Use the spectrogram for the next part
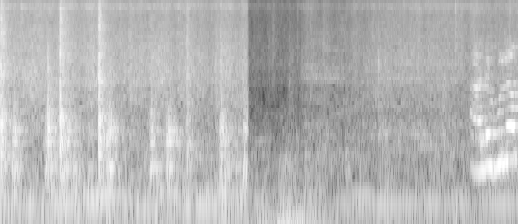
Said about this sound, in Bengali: আলুগুলো আমার মোটামুটি ভাজা হয়ে গেছে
